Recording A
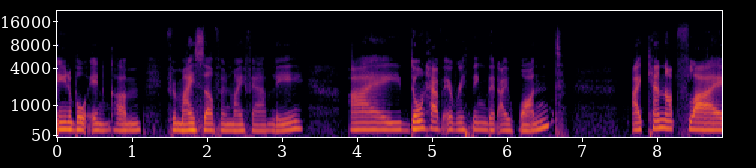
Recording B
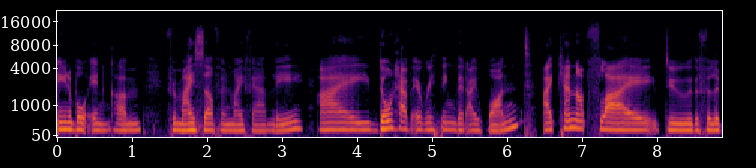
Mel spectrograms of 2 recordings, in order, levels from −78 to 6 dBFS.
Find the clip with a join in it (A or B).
B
